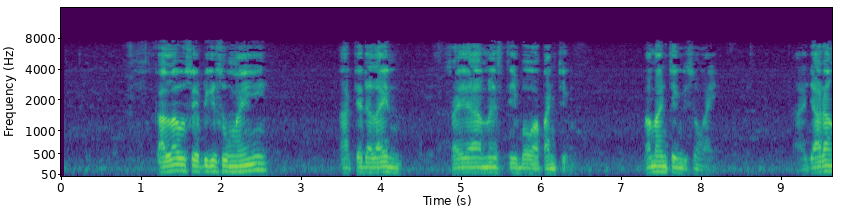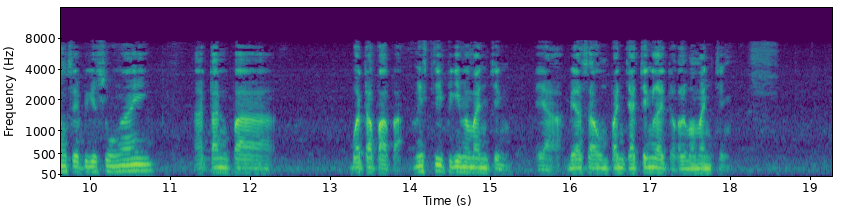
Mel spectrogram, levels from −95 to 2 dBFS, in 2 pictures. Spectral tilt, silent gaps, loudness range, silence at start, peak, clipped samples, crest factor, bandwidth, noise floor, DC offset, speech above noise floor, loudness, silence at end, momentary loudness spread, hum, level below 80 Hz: -5.5 dB/octave; none; 3 LU; 0.3 s; -4 dBFS; under 0.1%; 20 dB; 7.8 kHz; -54 dBFS; under 0.1%; 32 dB; -22 LUFS; 0.75 s; 14 LU; none; -52 dBFS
